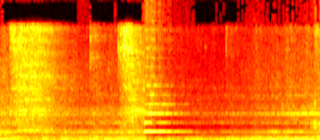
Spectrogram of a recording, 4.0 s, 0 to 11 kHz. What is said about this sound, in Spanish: Así suena uno de esos trenes, así suena un Talgo S106.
